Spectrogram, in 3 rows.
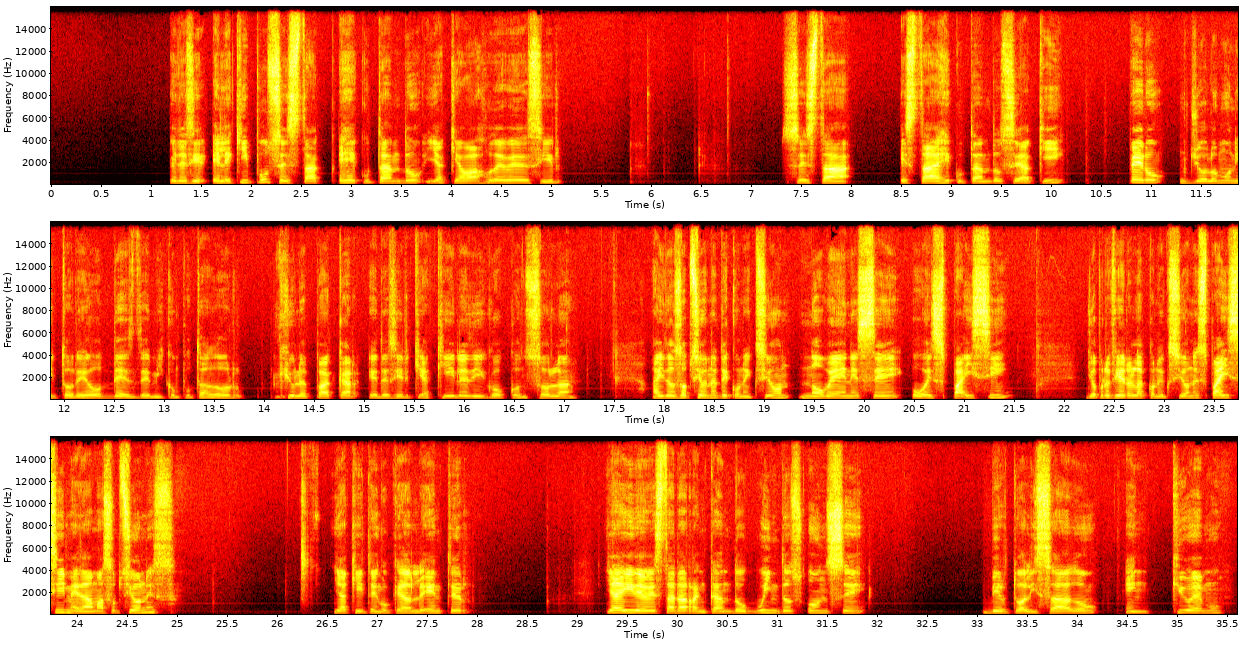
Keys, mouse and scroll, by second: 5.7-7.1 drag, 16.6 click, 23.7 click, 24.4 click, 26.5 click, 33.3 click, 34.1 click.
